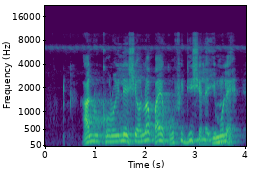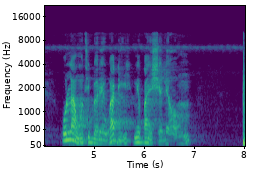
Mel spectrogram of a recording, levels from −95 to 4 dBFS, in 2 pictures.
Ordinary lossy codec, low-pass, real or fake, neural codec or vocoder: none; 9.9 kHz; real; none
